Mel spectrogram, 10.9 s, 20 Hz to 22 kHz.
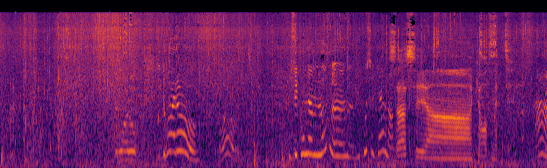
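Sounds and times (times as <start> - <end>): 
wind blowing at sea aboard a boat: 0.0 - 10.9
speech: 2.4 - 5.0, 5.9 - 10.9.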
